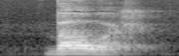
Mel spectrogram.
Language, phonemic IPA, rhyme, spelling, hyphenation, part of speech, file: Dutch, /ˈbɑu̯.ər/, -ɑu̯ər, bouwer, bou‧wer, noun, Nl-bouwer.ogg
- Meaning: 1. builder 2. alternative form of boer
